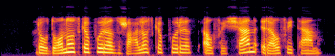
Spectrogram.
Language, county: Lithuanian, Marijampolė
